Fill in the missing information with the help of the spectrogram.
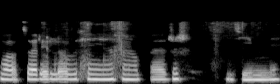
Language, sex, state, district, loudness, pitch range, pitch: Hindi, female, Uttar Pradesh, Deoria, -15 LUFS, 215-240 Hz, 230 Hz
